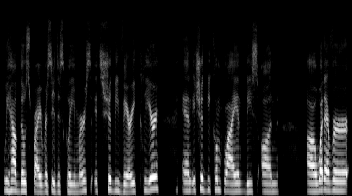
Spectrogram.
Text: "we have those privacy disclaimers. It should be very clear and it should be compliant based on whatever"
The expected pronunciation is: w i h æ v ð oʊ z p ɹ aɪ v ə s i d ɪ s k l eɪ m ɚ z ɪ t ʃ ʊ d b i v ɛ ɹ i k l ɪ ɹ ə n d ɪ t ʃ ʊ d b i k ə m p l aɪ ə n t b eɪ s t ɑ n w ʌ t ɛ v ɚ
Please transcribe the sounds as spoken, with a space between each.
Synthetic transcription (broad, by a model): w i h æ v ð oʊ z p ɹ aɪ v ə s i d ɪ s k l eɪ m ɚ s ɪ t ʃ ʊ d b i v ɛ ɹ i k l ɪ ɹ ə n d ɪ t ʃ ʊ d b i k ə m p l aɪ ə n t b eɪ s t ɑ n w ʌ t ɛ v ɚ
